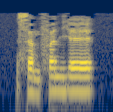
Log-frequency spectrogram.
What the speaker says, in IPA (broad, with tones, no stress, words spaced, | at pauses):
sɐ˨˩mfɐ˧n jɛː˧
